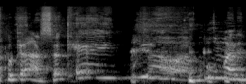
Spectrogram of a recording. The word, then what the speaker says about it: Pages: It says Pages on his back. Pagas, yes. But it's Pagas.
